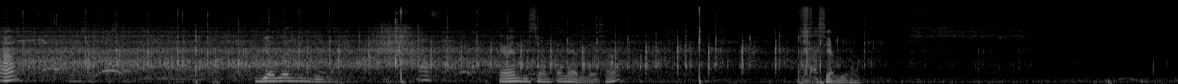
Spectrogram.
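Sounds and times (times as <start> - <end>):
audience applause: 0.0 - 8.8
speech: 2.6 - 3.5, 4.2 - 6.4, 8.0 - 8.7.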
